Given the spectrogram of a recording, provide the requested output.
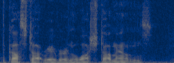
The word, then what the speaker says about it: Ouachita: Cossatot River in the Ouachita Mountains. I've heard a few old-timers pronounce it Ouachita Mountains, but man, that just sounds so dumb.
